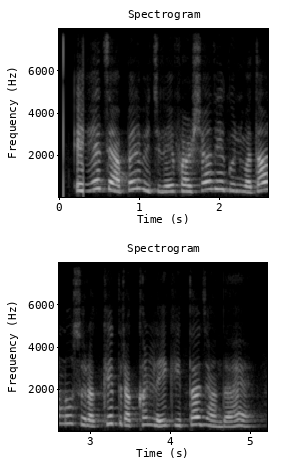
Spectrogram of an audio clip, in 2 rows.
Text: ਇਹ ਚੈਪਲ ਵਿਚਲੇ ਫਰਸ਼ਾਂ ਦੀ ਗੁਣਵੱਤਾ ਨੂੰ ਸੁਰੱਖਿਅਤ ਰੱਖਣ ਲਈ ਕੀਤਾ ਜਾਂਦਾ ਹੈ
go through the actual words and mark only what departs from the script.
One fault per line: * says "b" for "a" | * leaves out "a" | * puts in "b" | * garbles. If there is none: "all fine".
all fine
